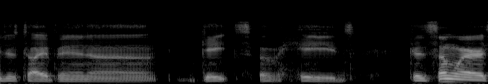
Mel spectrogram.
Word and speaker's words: Hades: Now remember, Zeus, Poseidon, and Hades, they call them Hades. That rhymes with ladies. There's no I-E-S at the end of that. They're mispronouncing that on purpose. Hades rhymes with shade, right?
